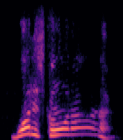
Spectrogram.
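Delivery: high, loud, drawn-out cry of disbelief; exasperated cry. Retold or imitated. Jobless man pleading with the universe, high exasperated cry. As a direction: throw it up at the sky, fed up. Exasperated after endless rejections.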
